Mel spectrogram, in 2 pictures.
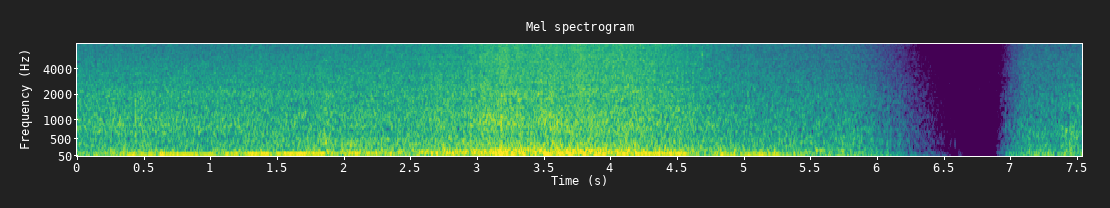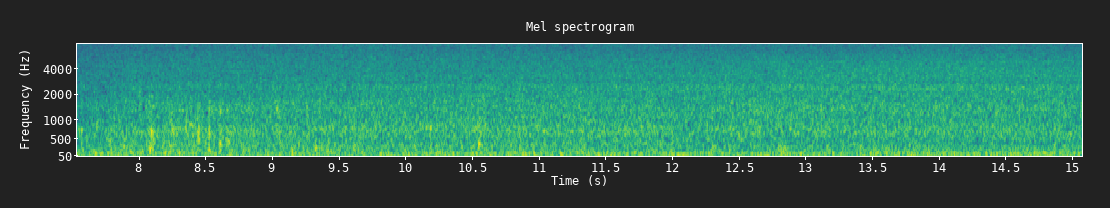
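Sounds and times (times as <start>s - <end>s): ocean surf washing on beach: 0.0s - 6.0s, 7.0s - 15.0s.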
